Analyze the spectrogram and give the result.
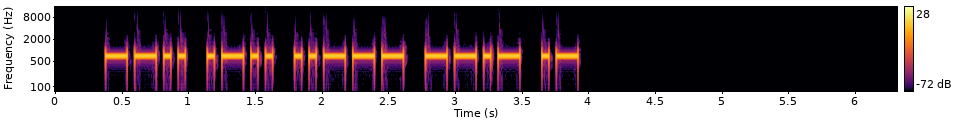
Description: Morse code, heard as a keyed tone, about 22 wpm, 700 Hz. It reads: ZL2QA
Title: DXCC-100 Call Signs - 5 Characters - Repeated 2x - 22wpm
